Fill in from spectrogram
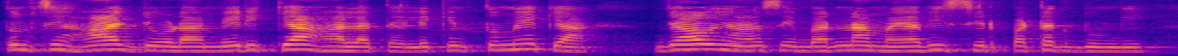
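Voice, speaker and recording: A woman's voice: medium pitch, steady tone, moderate pace, natural voice. A woman reading as a feverish delirious young woman.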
